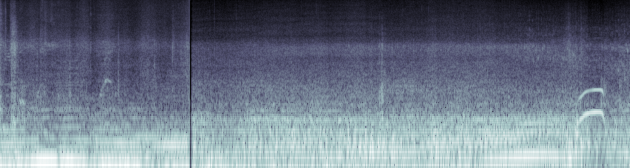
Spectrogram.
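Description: Steady low engine hum inside a car's cabin. About three seconds in it cuts to the rumble of Dodge Charger engines idling and creeping forward in a line. Near the end there is a short whoop that rises and falls.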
